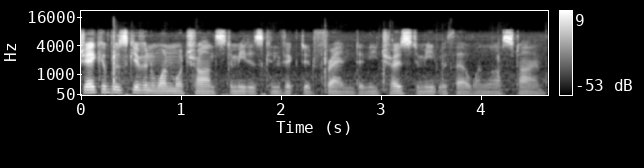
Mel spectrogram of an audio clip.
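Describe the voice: A man's low-pitched voice with a fairly bright tone, fairly even intonation and a fairly quick pace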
